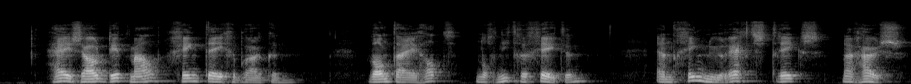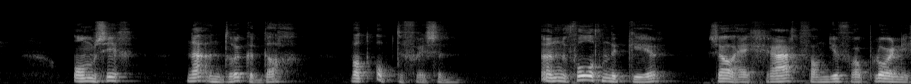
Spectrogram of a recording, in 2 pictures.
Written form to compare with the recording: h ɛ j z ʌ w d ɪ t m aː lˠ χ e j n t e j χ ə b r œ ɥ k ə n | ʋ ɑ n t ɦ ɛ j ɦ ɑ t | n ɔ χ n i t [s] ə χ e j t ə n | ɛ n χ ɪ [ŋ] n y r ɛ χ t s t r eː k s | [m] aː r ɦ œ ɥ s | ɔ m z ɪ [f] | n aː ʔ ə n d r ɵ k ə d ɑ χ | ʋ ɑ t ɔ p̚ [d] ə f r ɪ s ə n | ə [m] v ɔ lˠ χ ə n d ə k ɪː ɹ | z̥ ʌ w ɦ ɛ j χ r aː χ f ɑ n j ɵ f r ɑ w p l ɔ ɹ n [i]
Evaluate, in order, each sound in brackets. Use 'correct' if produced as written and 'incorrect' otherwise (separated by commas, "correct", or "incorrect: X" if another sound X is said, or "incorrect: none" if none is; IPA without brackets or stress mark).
incorrect: χ, correct, incorrect: n, incorrect: χ, incorrect: t, incorrect: n, incorrect: ɪ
